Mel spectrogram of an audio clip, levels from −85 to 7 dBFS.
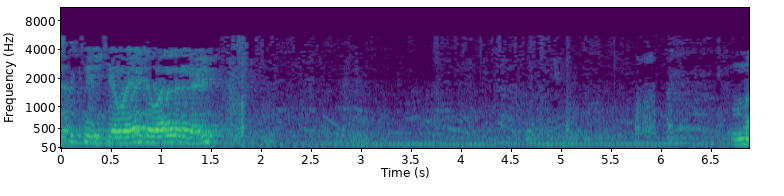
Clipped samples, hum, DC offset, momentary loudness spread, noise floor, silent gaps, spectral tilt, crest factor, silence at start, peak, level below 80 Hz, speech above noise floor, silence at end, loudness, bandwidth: under 0.1%; none; under 0.1%; 24 LU; -45 dBFS; none; -11.5 dB/octave; 18 dB; 0 s; -10 dBFS; -58 dBFS; 24 dB; 0 s; -22 LUFS; 5.8 kHz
